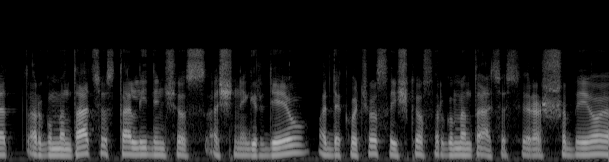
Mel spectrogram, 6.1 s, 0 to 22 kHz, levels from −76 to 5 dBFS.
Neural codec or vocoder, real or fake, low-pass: none; real; 7.2 kHz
